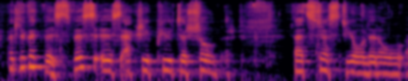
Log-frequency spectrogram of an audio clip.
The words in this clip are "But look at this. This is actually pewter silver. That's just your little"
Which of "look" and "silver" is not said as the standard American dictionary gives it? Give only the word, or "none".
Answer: silver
